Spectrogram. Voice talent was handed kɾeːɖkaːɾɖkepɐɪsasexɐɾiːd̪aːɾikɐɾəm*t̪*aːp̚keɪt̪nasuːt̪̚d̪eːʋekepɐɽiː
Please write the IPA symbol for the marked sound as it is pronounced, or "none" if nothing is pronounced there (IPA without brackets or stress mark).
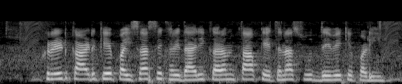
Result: t̪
